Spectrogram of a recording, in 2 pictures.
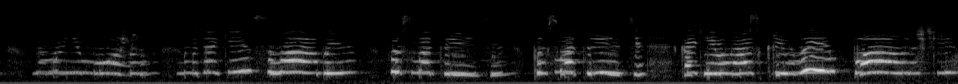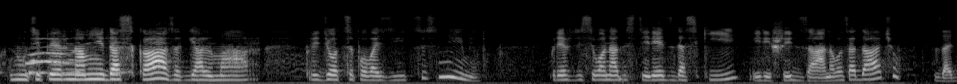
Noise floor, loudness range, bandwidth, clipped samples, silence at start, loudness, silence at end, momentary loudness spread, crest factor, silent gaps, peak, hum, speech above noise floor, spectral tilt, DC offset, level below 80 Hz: -57 dBFS; 9 LU; 10.5 kHz; under 0.1%; 0.35 s; -23 LUFS; 0 s; 18 LU; 22 dB; none; -2 dBFS; none; 34 dB; -5 dB/octave; under 0.1%; -56 dBFS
